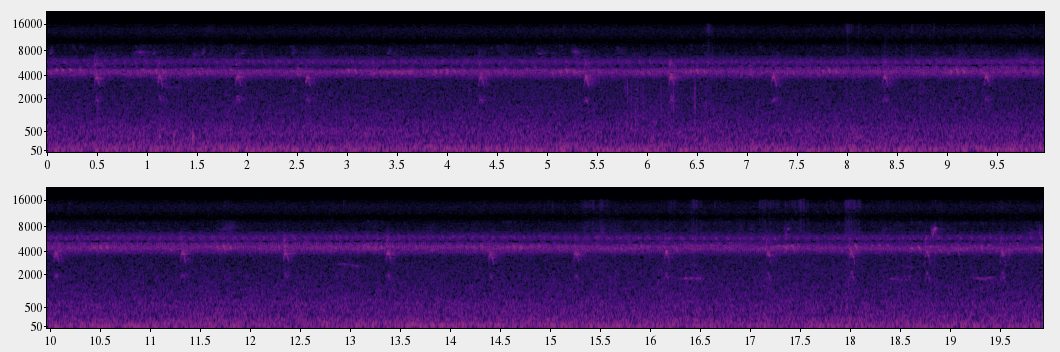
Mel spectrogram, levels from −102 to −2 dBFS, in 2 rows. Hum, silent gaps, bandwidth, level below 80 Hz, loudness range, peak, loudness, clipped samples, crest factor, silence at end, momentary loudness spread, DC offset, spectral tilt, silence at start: none; none; 16 kHz; -72 dBFS; 0 LU; -44 dBFS; -58 LUFS; under 0.1%; 16 dB; 0 s; 2 LU; under 0.1%; -2.5 dB/octave; 0 s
